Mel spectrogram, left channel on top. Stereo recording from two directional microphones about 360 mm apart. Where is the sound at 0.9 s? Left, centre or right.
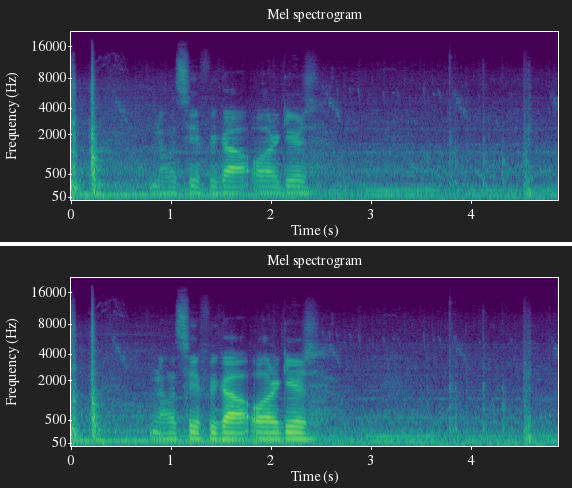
Right.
